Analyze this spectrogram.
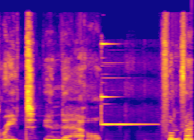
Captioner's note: ding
